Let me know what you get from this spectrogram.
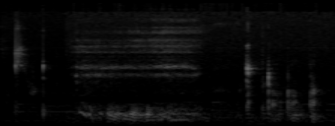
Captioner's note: sound of a troll snoring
